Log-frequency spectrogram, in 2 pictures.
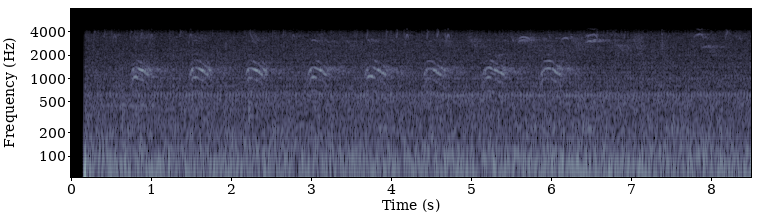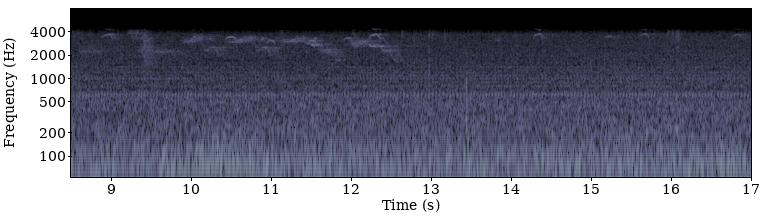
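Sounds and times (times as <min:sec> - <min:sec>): low outdoor rumble: 0:00.2 - 0:17.0
small birds chirping: 0:00.2 - 0:17.0
bird calling arching notes: 0:00.3 - 0:07.2, 0:07.8 - 0:12.8.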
